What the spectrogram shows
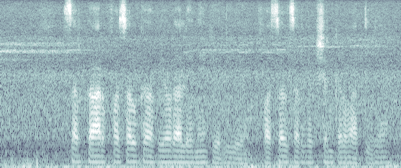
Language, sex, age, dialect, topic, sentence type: Hindi, male, 31-35, Hindustani Malvi Khadi Boli, agriculture, statement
